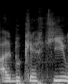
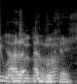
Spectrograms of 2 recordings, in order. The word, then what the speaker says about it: Albuquerque: qu'on prononce, je crois, Albuquerque. Albuquerque.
